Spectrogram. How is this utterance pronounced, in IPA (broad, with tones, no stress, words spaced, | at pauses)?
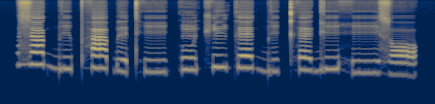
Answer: za˦ɡ͡bi˨ pʰa˦ɓɪ˨ tʰiː˨kũ˦ t͡ʃĩ˦kɛ˦ɡ͡bi˨ kʰɛ˦ɡi˦hiː˨zɔ˨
